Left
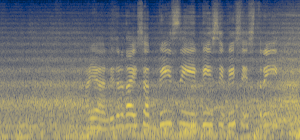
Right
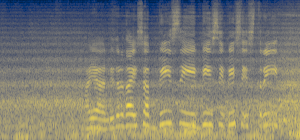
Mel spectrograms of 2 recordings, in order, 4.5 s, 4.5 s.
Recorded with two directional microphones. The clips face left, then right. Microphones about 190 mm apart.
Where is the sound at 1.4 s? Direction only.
45° right (ahead or behind).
